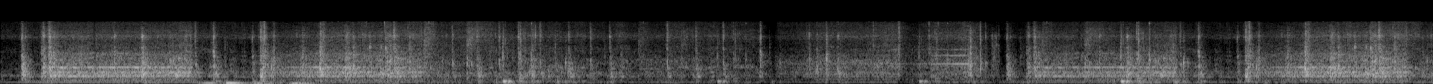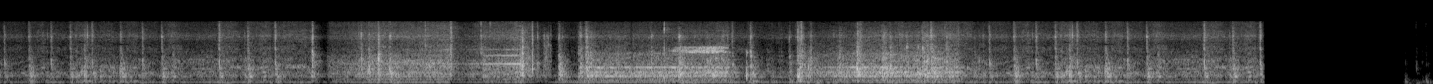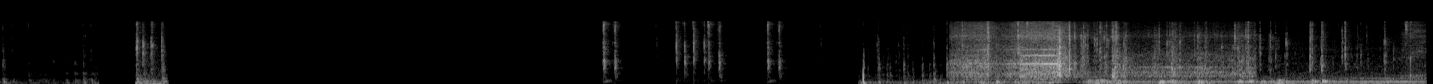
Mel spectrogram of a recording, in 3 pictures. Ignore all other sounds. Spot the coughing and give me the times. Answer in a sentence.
The coughing can be heard from 20.9 to 21.8 s.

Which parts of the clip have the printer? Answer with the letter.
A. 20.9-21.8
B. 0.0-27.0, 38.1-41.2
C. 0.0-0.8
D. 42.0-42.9
B.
